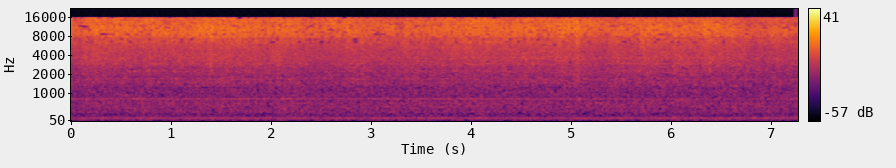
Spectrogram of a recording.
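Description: Minced onion and garlic sautéing in butter in a stainless steel pan, an even sizzling hiss over a constant low hum.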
